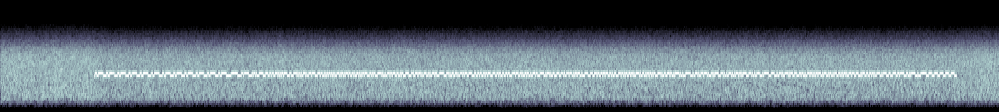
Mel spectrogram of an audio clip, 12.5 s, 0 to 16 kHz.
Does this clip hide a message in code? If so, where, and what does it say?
Yes: NAVTEX (SITOR-B), 100 baud, 170 Hz shift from 1.2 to 12.0 s, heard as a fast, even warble, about 1360 Hz centre, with radio static. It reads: O AR FRESCO DOS ANUNCIOS DO CONSELHO JA ESTAVA CIRCULANDO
